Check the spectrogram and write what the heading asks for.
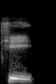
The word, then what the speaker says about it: Kei: It's spelled Kei, and it's pronounced Key.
